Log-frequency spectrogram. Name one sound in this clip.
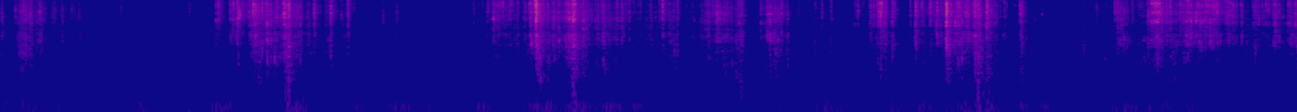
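Foil card wrappers crinkle and tear open in bursts.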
